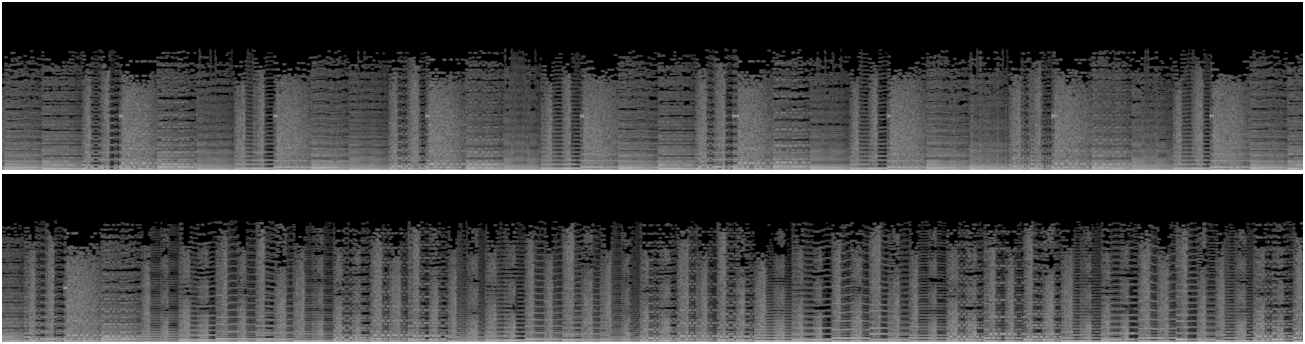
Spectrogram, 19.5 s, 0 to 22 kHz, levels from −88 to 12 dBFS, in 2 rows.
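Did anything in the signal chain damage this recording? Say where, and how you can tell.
Yes. Block size mismatch (padded) at the driver or buffer stage, from 6.72 to 8.67 s. A 46.9 Hz buzz appears, and the sound slows to 0.938 times its speed. This fits short blocks zero-padded out to a 1024-sample read, leaving a gap in each block.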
